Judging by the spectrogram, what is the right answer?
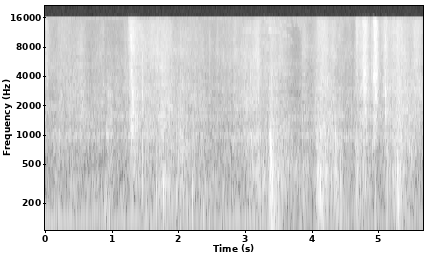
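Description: Rustling and soft bumps of a jacket being handled and spread out on a bed: a handful of brief, irregular noises over a steady low hum.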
